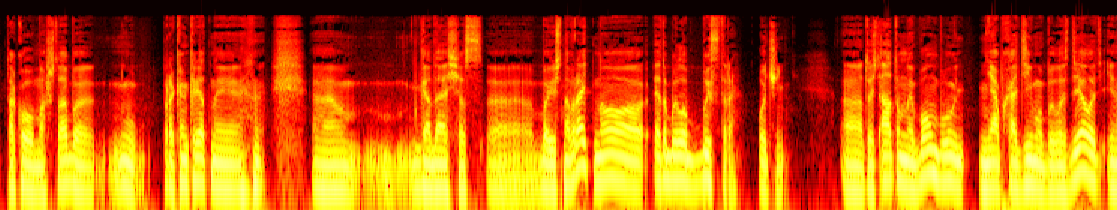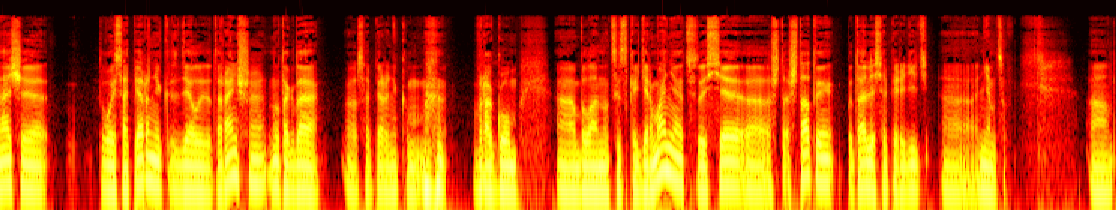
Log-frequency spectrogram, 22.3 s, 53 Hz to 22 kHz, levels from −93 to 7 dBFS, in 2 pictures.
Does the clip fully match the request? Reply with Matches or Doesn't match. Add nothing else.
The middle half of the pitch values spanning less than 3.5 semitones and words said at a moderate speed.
Matches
